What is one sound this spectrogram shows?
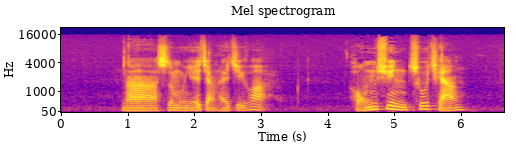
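An elderly man chants in a low, steady voice through a microphone.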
